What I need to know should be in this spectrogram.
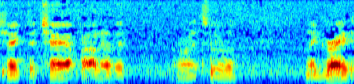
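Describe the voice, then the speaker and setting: Fairly low in pitch, this man speaks with an American accent. His tone is dark and mellow. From Texas (Katy area). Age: 60s. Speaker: rice farmer. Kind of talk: oral history interview. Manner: halting.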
